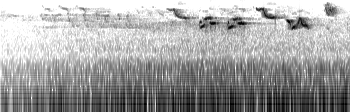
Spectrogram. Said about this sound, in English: The pied flycatcher is a forest bird. These summer visitors from West Africa can be seen flitting in and out of dappled light of ancient and mature woodlands of North and West Britain.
